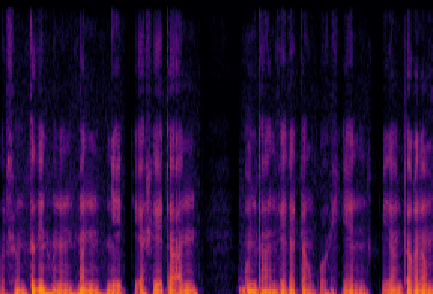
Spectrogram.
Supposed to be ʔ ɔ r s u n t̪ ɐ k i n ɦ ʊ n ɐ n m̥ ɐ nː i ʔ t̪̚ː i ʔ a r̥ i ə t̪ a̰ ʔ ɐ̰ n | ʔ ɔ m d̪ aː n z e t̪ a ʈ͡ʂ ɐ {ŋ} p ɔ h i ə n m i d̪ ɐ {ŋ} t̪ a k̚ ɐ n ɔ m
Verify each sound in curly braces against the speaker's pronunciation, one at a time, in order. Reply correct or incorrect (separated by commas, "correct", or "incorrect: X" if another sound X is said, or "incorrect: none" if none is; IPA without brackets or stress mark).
correct, incorrect: m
